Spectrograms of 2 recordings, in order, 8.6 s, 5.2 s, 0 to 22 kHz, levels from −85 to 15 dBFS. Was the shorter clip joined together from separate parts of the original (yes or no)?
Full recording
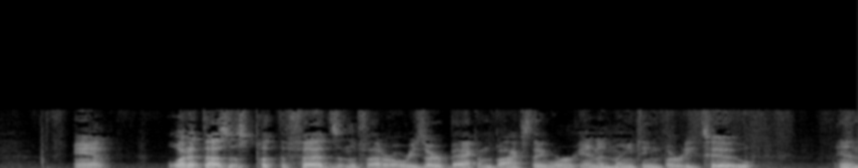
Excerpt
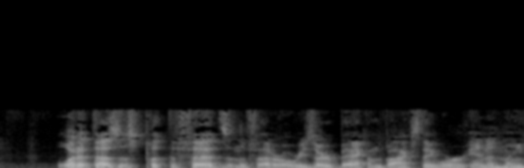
no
